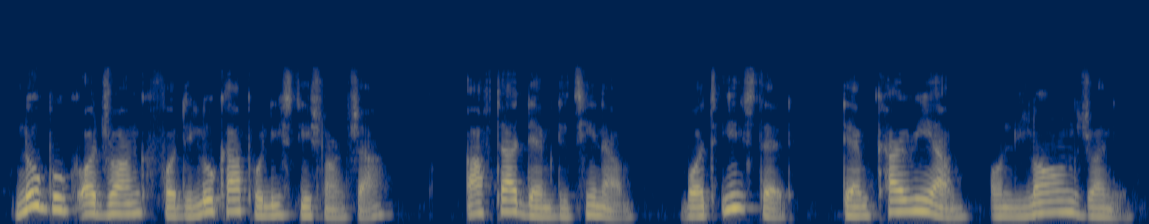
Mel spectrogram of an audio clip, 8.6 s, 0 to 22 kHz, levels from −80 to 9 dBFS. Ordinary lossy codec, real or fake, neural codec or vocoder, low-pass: none; fake; codec, 16 kHz, 4.8 kbps, FACodec; 7.2 kHz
